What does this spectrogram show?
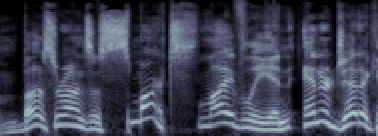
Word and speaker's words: Beauceron: these dogs, at least you’ll know how to pronounce its name Beauceron (BO-se-ron) • Used to protect and drive the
